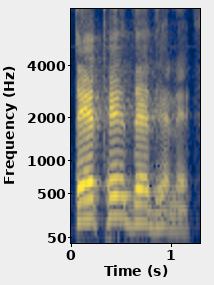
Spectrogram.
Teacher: जीभ आएगी दांत के पास तभी दंते बनेगा।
